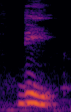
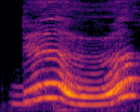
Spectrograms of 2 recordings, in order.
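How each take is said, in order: First: The vowel is a long ee sound. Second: The vowel is a short uh sound. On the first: The next noun begins with a vowel sound. "the dibaca di" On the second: The next noun begins with a consonant sound. "the dibaca the"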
